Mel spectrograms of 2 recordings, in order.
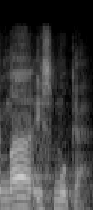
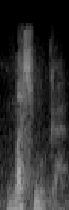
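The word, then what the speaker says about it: ما اسمك: Masmuka. Remember, hamzatul wasal. It will be incorrect to say ma ismuka. You should say masmuka.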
